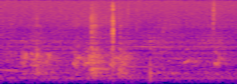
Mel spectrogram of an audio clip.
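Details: Two male guinea pigs, nine weeks old, a tortoiseshell and a curly-furred Teddy, out of their cages exploring a kitchen; short soft squeaky chirps and patter of movement over room noise, with a person talking to them.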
